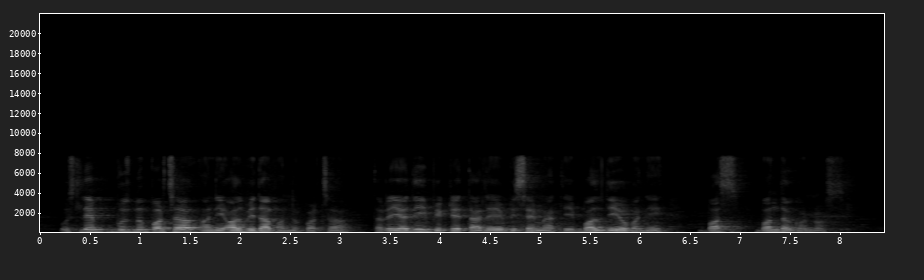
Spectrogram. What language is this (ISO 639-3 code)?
nep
